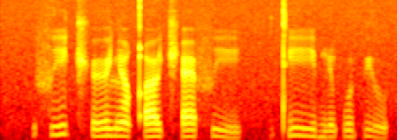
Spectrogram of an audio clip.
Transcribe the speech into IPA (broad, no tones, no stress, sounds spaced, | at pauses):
f i t͡ʃʼ ø lʲ õ qʼ ɯ t͡ʃʼ æ f i | tʼ iː bʲ õ p u pʲ u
